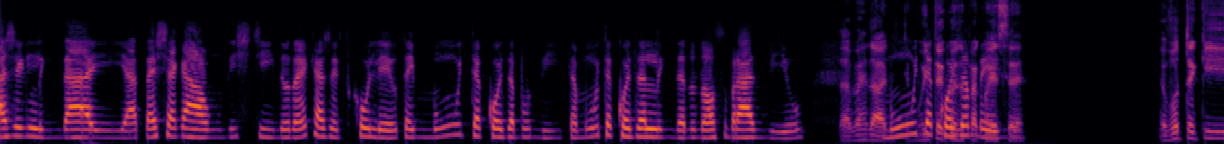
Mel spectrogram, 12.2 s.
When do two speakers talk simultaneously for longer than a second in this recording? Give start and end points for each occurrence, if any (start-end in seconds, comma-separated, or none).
8.8-10.2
